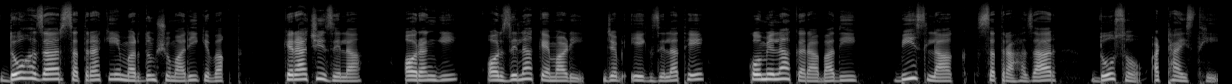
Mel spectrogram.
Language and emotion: Urdu, neutral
